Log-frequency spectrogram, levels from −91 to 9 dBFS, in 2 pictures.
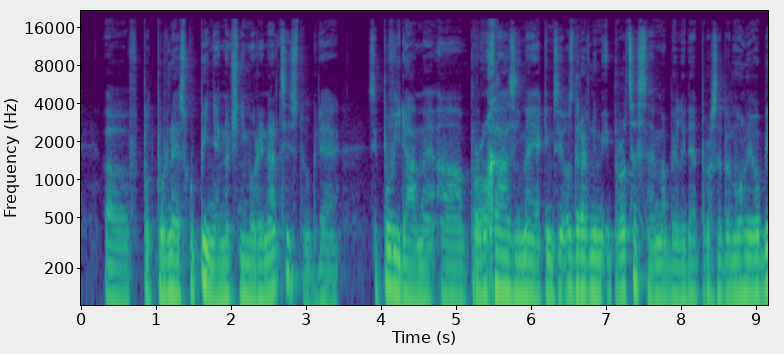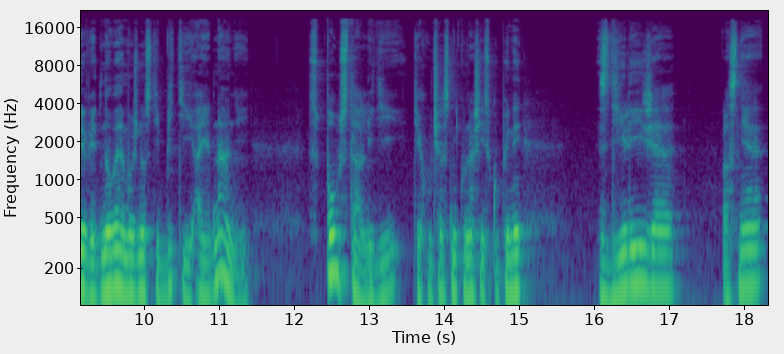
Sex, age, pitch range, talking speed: male, 40-59, 105-140 Hz, 115 wpm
